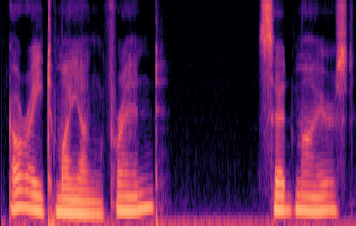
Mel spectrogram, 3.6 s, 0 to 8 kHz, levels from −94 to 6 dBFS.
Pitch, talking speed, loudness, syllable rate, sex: 140 Hz, 120 wpm, -17 LUFS, 2.9 syllables/s, male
